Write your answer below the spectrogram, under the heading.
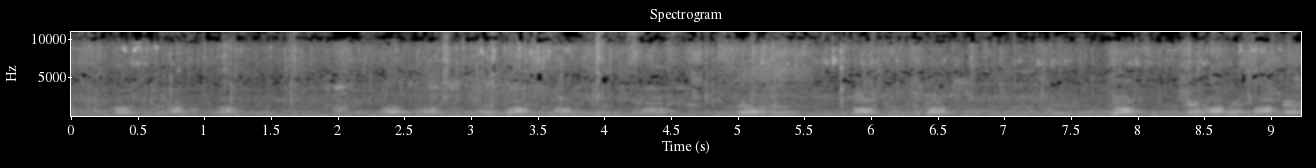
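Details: Puppies at a dogs market where Kohati Gultair and German Shepherd puppies are shown, giving short repeated mid-pitched barks and yips about once a second, with a man talking steadily over them throughout.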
